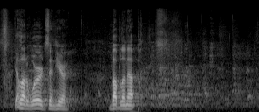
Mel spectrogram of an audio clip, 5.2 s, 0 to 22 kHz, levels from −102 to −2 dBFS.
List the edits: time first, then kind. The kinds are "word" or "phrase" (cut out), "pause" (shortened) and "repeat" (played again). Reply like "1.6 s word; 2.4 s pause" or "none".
none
